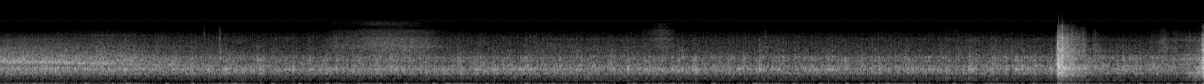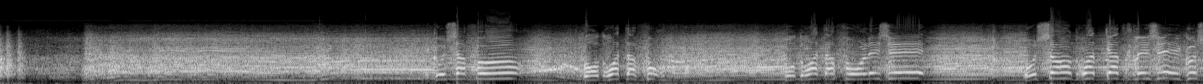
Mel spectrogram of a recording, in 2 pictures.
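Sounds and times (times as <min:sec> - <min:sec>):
rally car engine idling and revving: 0:00.2 - 0:24.0
sharp knocks: 0:10.6 - 0:11.0.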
